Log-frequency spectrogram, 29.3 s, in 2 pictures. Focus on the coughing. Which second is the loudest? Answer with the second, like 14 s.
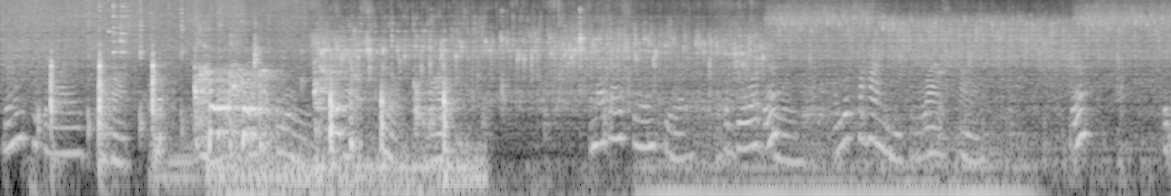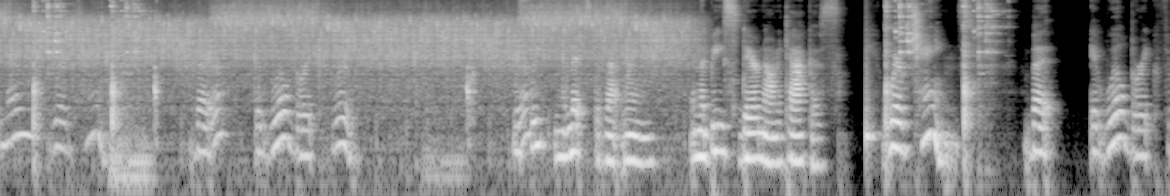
3 s.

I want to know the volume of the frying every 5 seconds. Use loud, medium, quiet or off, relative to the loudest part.
loud, loud, loud, loud, loud, off.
